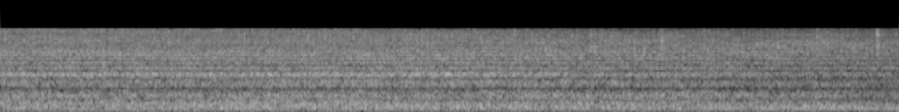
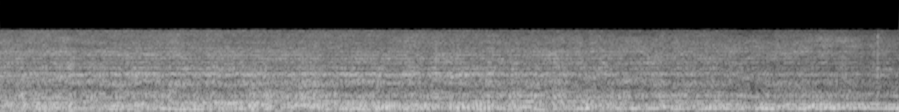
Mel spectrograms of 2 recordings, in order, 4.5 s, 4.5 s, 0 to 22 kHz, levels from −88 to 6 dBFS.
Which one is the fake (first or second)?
second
